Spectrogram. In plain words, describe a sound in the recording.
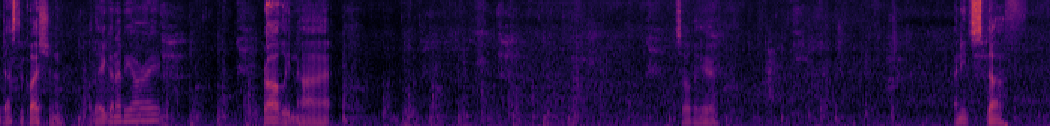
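Footsteps thud on metal stairs and a hard floor.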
